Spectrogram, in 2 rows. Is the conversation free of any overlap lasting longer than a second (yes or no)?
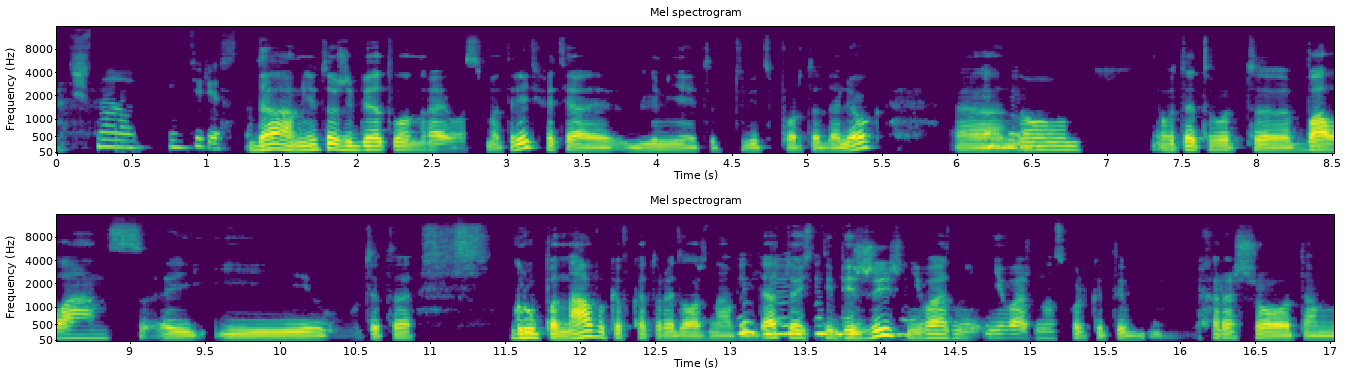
no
